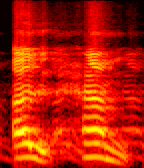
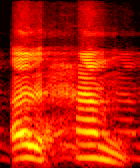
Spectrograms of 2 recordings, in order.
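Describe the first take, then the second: No difference in how they are said.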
